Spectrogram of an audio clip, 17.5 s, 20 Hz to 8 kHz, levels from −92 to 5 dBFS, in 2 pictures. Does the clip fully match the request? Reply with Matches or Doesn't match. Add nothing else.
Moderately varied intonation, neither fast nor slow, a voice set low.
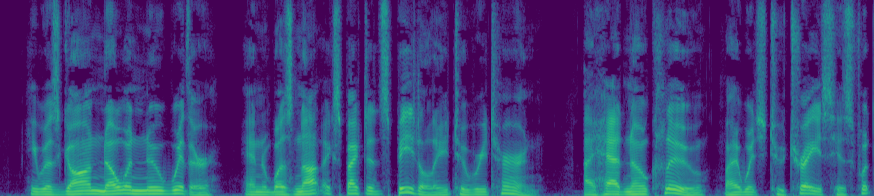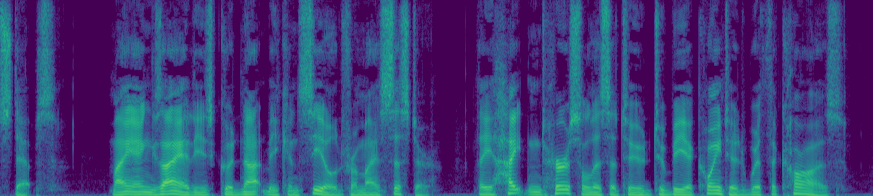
Matches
